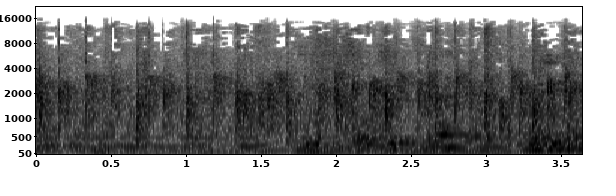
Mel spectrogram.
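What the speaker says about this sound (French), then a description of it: "Acclamez d'abord l'homme de Dieu." A church congregation applauds the man of God, with loud, sustained clapping from a crowd and voices mixed in throughout.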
